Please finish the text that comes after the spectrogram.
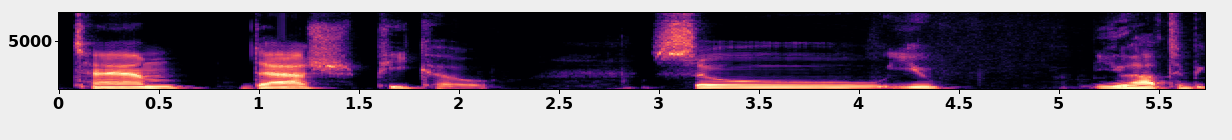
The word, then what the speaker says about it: Tampico: Okay, so he reads a Tampico or something. So this one worked for me. Okay, Tampico.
